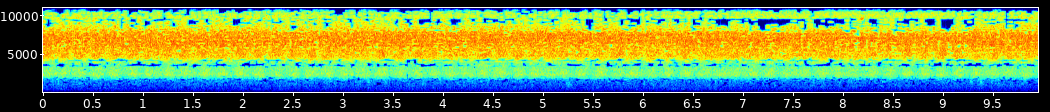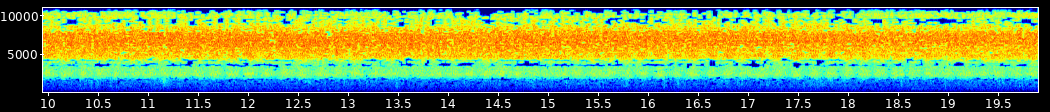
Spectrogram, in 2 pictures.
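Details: Cicadas in forest trees producing a continuous loud shrill buzz, unbroken for the whole stretch, with a fine fast pulse texture underneath and no other animals, voices or music heard.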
